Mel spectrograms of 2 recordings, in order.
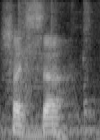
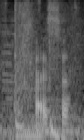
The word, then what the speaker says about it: Scheiße: How should I pronounce it? Scheiße. Scheiße. Scheiße. Scheiße. Yeah, Oh, okay. Not Scheiße. Scheiße.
